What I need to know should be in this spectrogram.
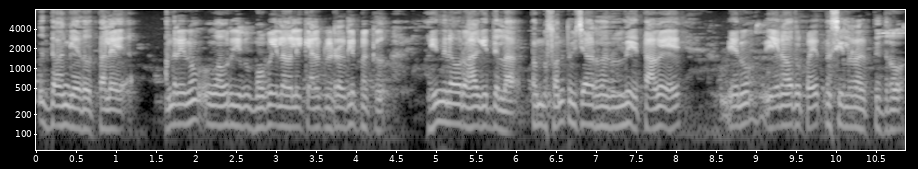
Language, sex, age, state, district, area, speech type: Kannada, male, 60+, Karnataka, Koppal, rural, spontaneous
